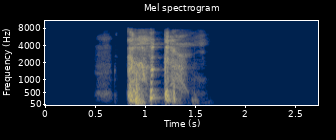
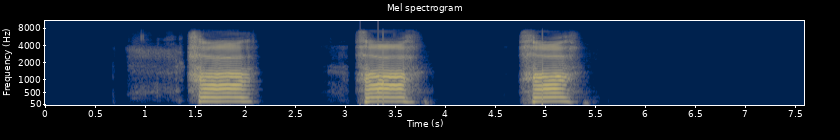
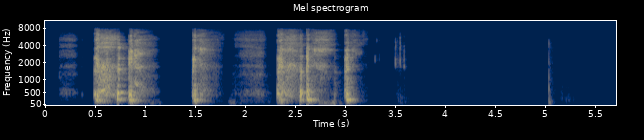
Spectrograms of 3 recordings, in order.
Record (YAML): cough_length: 2.7 s
cough_amplitude: 32419
cough_signal_mean_std_ratio: 0.31
exhalation_length: 7.6 s
exhalation_amplitude: 29955
exhalation_signal_mean_std_ratio: 0.34
three_cough_length: 5.7 s
three_cough_amplitude: 30340
three_cough_signal_mean_std_ratio: 0.35
survey_phase: beta (2021-08-13 to 2022-03-07)
age: 45-64
gender: Male
wearing_mask: 'No'
symptom_cough_any: true
symptom_new_continuous_cough: true
symptom_runny_or_blocked_nose: true
symptom_sore_throat: true
symptom_diarrhoea: true
symptom_headache: true
smoker_status: Ex-smoker
respiratory_condition_asthma: false
respiratory_condition_other: false
recruitment_source: Test and Trace
submission_delay: 2 days
covid_test_result: Positive
covid_test_method: RT-qPCR
covid_ct_value: 19.7
covid_ct_gene: ORF1ab gene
